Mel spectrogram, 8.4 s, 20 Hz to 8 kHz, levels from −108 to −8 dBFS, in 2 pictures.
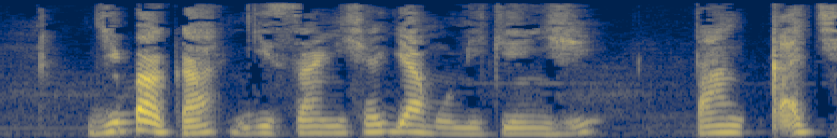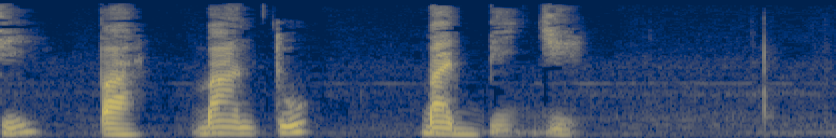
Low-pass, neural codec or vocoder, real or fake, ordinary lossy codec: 7.2 kHz; none; real; MP3, 32 kbps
